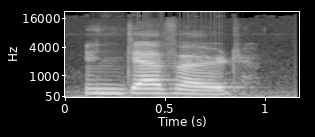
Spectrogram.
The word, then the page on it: endeavored: American English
